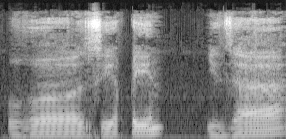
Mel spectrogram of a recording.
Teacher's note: Wa min syarri ghasiqin. Nah, ada tanwin, lalu di depannya adalah salah satu daripada huruf izhar. Nah, maka cara membaca tanwin di sini itu harus dijelaskan ya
